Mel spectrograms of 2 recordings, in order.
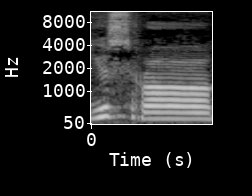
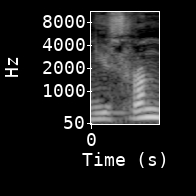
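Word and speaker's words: يُسْرًا: Jadi bukan jadi fathah tanwin, jadi kayak bacanya kayak jadi fathah tok. Inna ma'al usri yusro, bukan yusron tapi yusro.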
